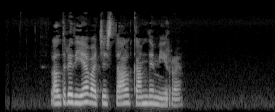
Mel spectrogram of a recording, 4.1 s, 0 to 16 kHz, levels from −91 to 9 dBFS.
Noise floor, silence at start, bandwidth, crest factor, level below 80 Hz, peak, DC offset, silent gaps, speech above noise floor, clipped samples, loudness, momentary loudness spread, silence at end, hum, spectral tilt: -66 dBFS; 0.75 s; 11.5 kHz; 18 dB; -80 dBFS; -10 dBFS; under 0.1%; none; 40 dB; under 0.1%; -27 LUFS; 11 LU; 1.4 s; none; -4.5 dB/octave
